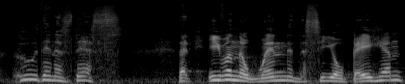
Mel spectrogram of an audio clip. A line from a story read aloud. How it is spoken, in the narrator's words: the disciples whispering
